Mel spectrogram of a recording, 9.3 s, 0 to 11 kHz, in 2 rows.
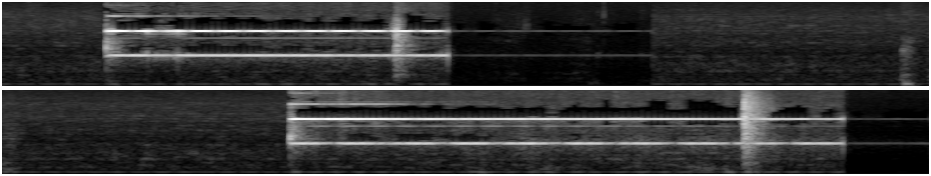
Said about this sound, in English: Okay, and now we sit for 5 minutes, and then we'll write for 5 minutes, and I'll ring the bell at the end of the first 5 minutes.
